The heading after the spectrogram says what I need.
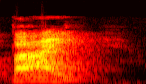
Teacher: Então, eu vou dizer que esse A é vogal, tem som de vogal. E o I é uma semivogal, porque ele é mais fraco dentro da sílaba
